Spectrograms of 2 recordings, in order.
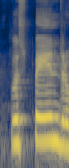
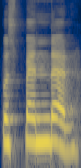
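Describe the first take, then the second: First: पुष्पेंद्र with a clean "ndr" cluster; पुष्पेंद्र as written; correct pronunciation. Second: पुष्पेंदर with an extra vowel, ending "-dar"; पुष्पेंदर as careless speakers say it; wrong pronunciation. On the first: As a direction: say पुष्पेंद्र properly, ending "-ndra". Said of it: "पुष्पेंद्र होता है". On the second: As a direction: break the cluster in पुष्पेंदर. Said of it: "ब्रजेंद्र को बढ़ाकर ब्रजेंदर". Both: Shown as a demonstration.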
